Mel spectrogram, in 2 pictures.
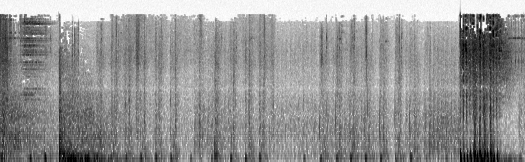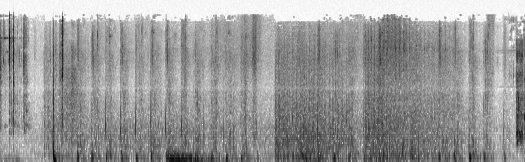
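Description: Footsteps patter steadily on a hard floor.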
